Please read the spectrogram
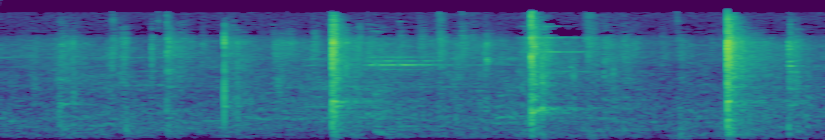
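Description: Badminton rackets hitting a shuttlecock back and forth in a rally: three sharp, loud strikes about a second and a half apart, with fainter ticks between them.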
